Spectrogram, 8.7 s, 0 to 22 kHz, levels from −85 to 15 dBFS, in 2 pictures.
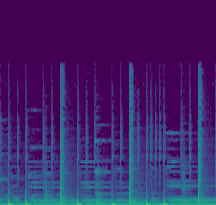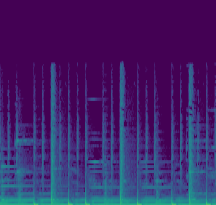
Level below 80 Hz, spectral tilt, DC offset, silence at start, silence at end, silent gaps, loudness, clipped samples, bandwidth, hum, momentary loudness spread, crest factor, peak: -22 dBFS; -6 dB/octave; 0.6%; 0 s; 0 s; none; -23 LUFS; under 0.1%; 15 kHz; none; 4 LU; 14 dB; -6 dBFS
